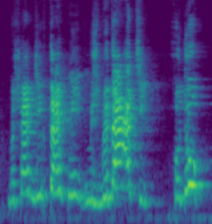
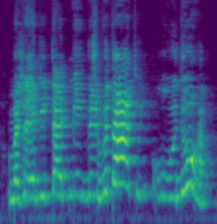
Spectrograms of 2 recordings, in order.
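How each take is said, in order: First: Demo of handing back. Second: Higher and louder, pushing the feelings back; forceful handing back. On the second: Coach showing viewer how to refuse guilt, loud and firm. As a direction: say it like you mean it, throwing them back. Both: Shown as a demonstration. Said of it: "عايزاكي ترجعي لكل واحد مشاعره".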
